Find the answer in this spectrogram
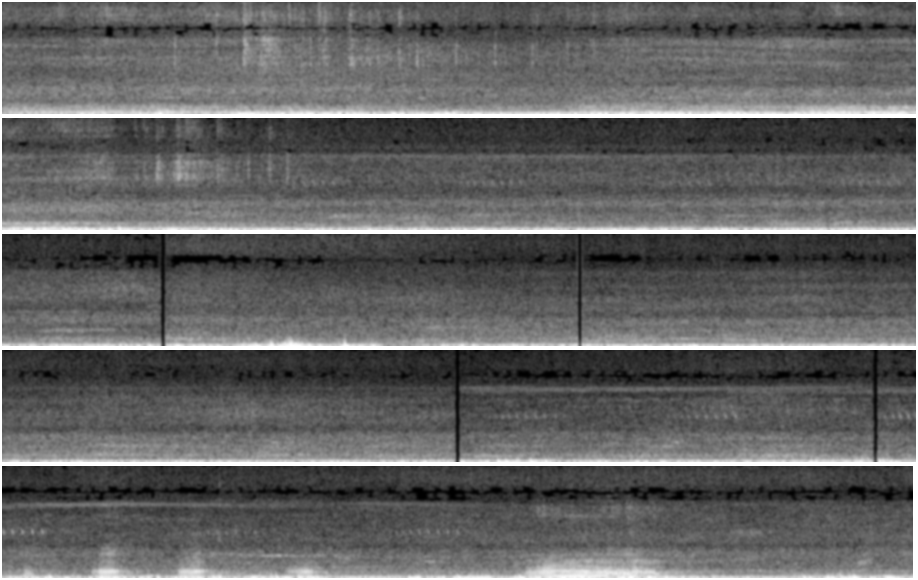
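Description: Recorded dinosaur roars and growls played over outdoor loudspeakers, a deep, low sound. Brief voices come in near the end.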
